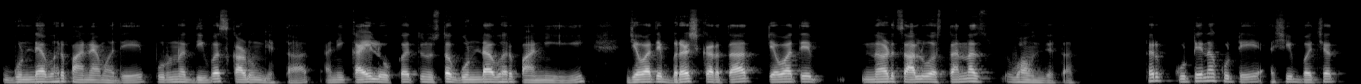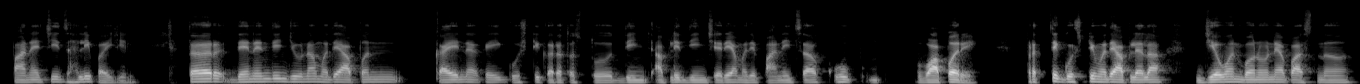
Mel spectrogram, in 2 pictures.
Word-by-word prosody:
गुंड्याभर 120 Hz, +3 st, +1 dB
पाण्यामध्ये 105 Hz, -2 st, -3 dB
पूर्ण 115 Hz, +2 st, -3 dB
दिवस 120 Hz, +7 st, +1 dB
काढून 110 Hz, -1 st, +2 dB
घेतात 90 Hz, -1 st, -9 dB, 0.2 s
आणि 105 Hz, +1 st, -6 dB
काही 115 Hz, +3 st, +6 dB
लोकं 115 Hz, 0 st, +1 dB
ते 125 Hz, -, -4 dB
नुसतं 110 Hz, -1 st, +3 dB
गुंडाभर 115 Hz, +1 st, +4 dB
पाणी 100 Hz, +1 st, -4 dB, 0.5 s
जेव्हा 115 Hz, +2 st, +7 dB
ते 130 Hz, -, +4 dB
ब्रश 130 Hz, +6 st, +6 dB
करतात 120 Hz, +2 st, +4 dB, 0.2 s
तेव्हा 120 Hz, +2 st, +5 dB
ते 130 Hz, -1 st, +3 dB, 0.5 s
नळ 120 Hz, +3 st, +2 dB
चालू 125 Hz, 0 st, +4 dB
असतानाच 125 Hz, +4 st, +1 dB, 0.2 s
वाहून 110 Hz, -4 st, -3 dB
देतात. 85 Hz, -1 st, -12 dB, 0.8 s
तर 165 Hz, -, +3 dB, 0.2 s
कुठे 130 Hz, +5 st, 0 dB
ना 170 Hz, +2 st, 0 dB
कुठे 125 Hz, -3 st, -4 dB
अशी 110 Hz, +4 st, -7 dB
बचत 105 Hz, +4 st, -1 dB, 0.4 s
पाण्याची 110 Hz, +2 st, -4 dB
झाली 115 Hz, +3 st, -4 dB
पाहिजे. 85 Hz, -1 st, -6 dB, 0.6 s
तर 130 Hz, +2 st, +6 dB, 0.2 s
दैनंदिन 130 Hz, +3 st, -1 dB
जीवनामध्ये 125 Hz, -2 st, -3 dB
आपण 115 Hz, +1 st, -4 dB, 0.4 s
काही 105 Hz, +1 st, +2 dB
ना 115 Hz, 0 st, -5 dB
काही 105 Hz, 0 st, -7 dB
गोष्टी 100 Hz, +2 st, -8 dB
करत 100 Hz, -2 st, -5 dB
असतो. 95 Hz, +1 st, -6 dB
दिन 100 Hz, +2 st, -5 dB
आपल्या 105 Hz, +2 st, -2 dB
दिनचर्येमध्ये 105 Hz, 0 st, -3 dB
पाण्याचा 100 Hz, +2 st, -3 dB
खूप 115 Hz, -1 st, -4 dB, 0.7 s
वापर 105 Hz, +1 st, +7 dB
आहे. 80 Hz, -4 st, -4 dB, 0.5 s
प्रत्येक -, -, +1 dB
गोष्टीमध्ये 120 Hz, 0 st, +3 dB
आपल्याला 110 Hz, 0 st, +3 dB, 0.5 s
जेवण 115 Hz, +2 st, +4 dB
बनवण्यापासनं, 105 Hz, -2 st, -1 dB
110 Hz, 120 wpm, -23 LUFS, 105-120 Hz, 0.8 s, जेव्हा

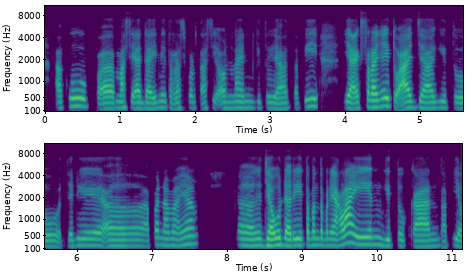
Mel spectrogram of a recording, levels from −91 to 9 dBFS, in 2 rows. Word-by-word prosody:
Aku, 240 Hz, +6 st, +1 dB, 0.2 s
eee, 170 Hz, 0 st, +2 dB
masih 185 Hz, 0 st, -3 dB
ada 170 Hz, -1 st, -1 dB
ini, 175 Hz, +4 st, -4 dB
transportasi 180 Hz, +1 st, -9 dB
online, 185 Hz, +1 st, -5 dB
gitu 185 Hz, -1 st, -12 dB
ya. 170 Hz, 0 st, -3 dB
Tapi, 220 Hz, +6 st, -4 dB, 0.3 s
ya 190 Hz, -3 st, +4 dB
ekstranya 205 Hz, +5 st, +3 dB
itu 240 Hz, -, +2 dB
aja, 185 Hz, -1 st, +3 dB
gitu, 175 Hz, -2 st, -5 dB
jadi, 200 Hz, +2 st, -3 dB
eee, 185 Hz, 0 st, -2 dB
apa 220 Hz, +5 st, -5 dB
namanya, 205 Hz, +3 st, -2 dB, 0.6 s
eee, 195 Hz, -1 st, +1 dB
ngejauh 200 Hz, +1 st, +5 dB
dari 200 Hz, -1 st, +4 dB
teman-teman 205 Hz, -1 st, 0 dB
yang -, -, +3 dB
lain, 230 Hz, -5 st, +6 dB, 0.2 s
gitu 190 Hz, 0 st, -4 dB
kan. 175 Hz, +1 st, 0 dB
Tapi, 165 Hz, +2 st, -10 dB
190 Hz, 150 wpm, -24 LUFS, 180-205 Hz, 0.6 s, lain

